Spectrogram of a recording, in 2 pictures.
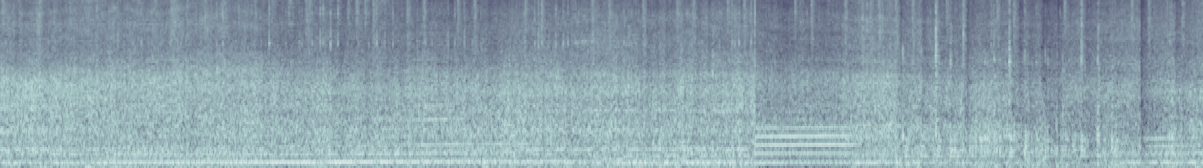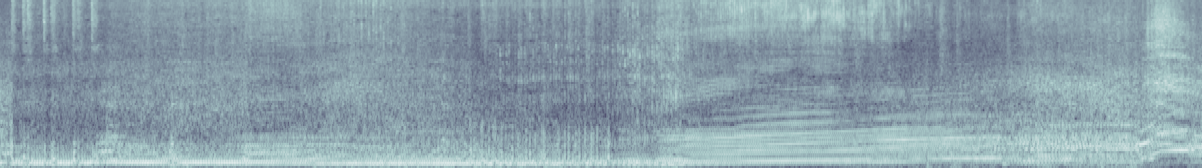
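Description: Car engines running through a cruise, a steady drone whose pitch shifts up and down. Over the last few seconds an engine revs up, rising in pitch as the car accelerates.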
